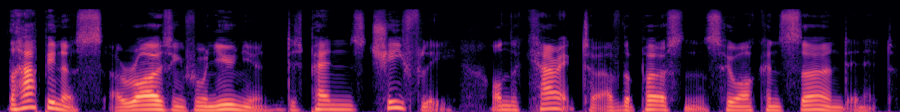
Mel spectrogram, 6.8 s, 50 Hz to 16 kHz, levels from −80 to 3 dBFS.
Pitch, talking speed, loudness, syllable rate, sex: 135 Hz, 170 wpm, -20 LUFS, 5.1 syllables/s, male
